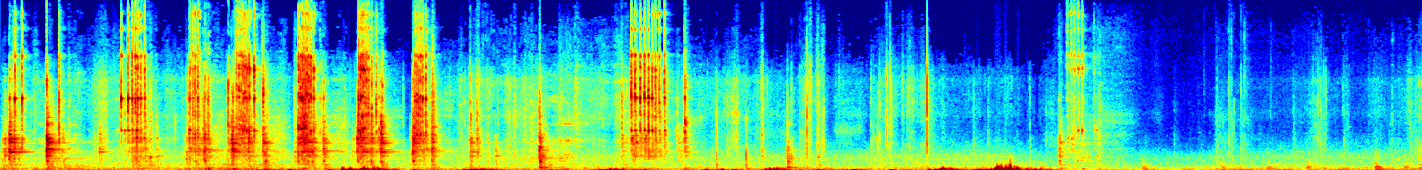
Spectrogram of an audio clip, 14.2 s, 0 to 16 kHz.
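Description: A socket ratchet clicks in repeated short bursts while tightening on a 2007 Toyota RAV4 3.5L V6 during outer tie rod replacement, with rapid close ratcheting strokes separated by brief pauses and some workshop handling noise, no talking.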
